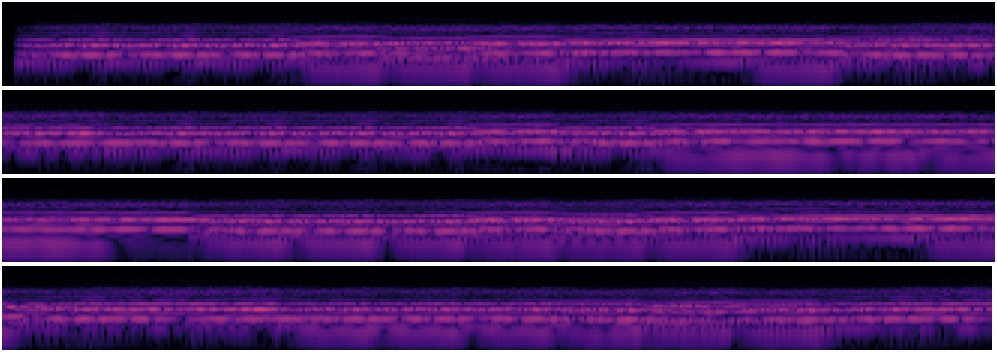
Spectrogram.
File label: soprano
